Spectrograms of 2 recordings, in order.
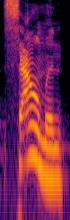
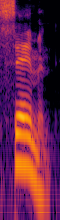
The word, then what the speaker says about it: salmon: Tommy says it's salmon, not salmon. I know we say it wrong in the South, but I don't care. Pronounce the dang L.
